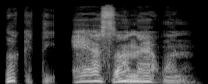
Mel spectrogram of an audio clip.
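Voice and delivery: growling, leering unseen voice; rough growl. A narrator's reading. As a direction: growl it like a crude voice in his head. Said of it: "said again with a rough growl".

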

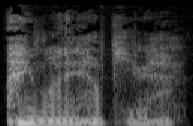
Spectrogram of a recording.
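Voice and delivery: lightly voiced creepy witch, coaxing; creepy Zelena. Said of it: "creepy when she was all like".

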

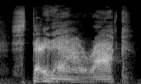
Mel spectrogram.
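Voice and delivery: imitating a gruff old trainer; drawn-out impression of a trainer's plea; Burgess Meredith. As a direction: do the actor's cornerman voice. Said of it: "we can't fake Burgess Meredith's voice".

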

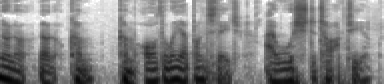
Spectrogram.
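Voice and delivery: low, formal summons from a director; booming director voice. Retold or imitated. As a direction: imitate a deep-voiced director giving orders. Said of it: "it's like James Earl Jonesy".

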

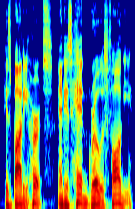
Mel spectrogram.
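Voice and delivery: ordinary delivery, nothing marked

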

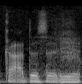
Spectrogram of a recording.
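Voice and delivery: low, soft, exasperated aside; Kevin Owens. Retold or imitated. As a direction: mutter it low, fed up with an idiot. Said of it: "Kevin Owens is like".

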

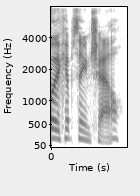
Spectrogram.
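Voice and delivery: ordinary talk

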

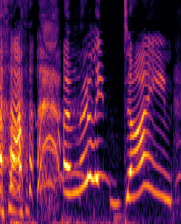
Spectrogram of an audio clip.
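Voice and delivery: high, slow, loud through laughter; laughing. Real, not acted. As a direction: laugh as you draw it out. Laughing at own crying story.

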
